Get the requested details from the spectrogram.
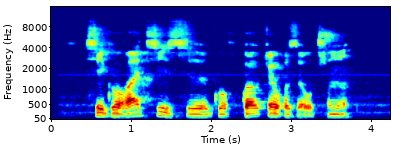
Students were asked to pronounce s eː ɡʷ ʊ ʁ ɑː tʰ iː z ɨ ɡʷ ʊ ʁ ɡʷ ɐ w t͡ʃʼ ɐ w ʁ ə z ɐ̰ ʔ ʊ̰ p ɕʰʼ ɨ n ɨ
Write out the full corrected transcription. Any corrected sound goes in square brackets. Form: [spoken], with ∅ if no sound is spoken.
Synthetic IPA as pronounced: s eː ɡʷ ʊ ʁ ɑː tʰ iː z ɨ ɡʷ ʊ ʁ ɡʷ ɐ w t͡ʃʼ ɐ w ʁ ə z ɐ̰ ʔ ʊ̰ p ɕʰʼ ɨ n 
